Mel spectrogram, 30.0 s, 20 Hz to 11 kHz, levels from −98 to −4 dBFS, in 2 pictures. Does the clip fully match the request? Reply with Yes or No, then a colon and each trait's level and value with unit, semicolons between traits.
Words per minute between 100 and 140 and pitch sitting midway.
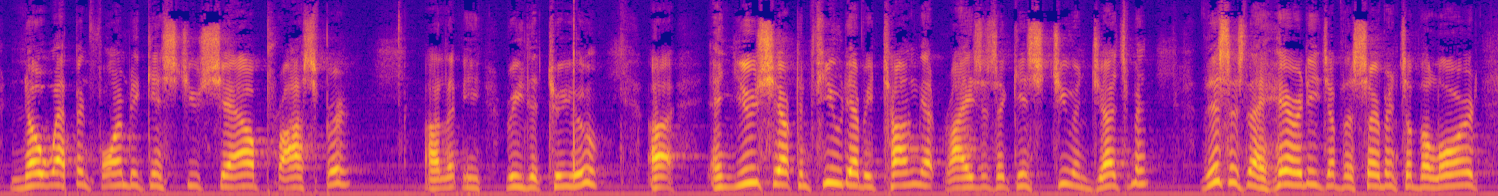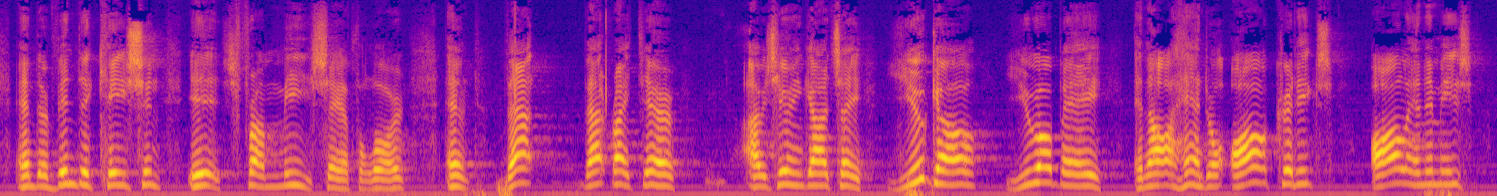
No: slow, 135 wpm; high, 195 Hz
